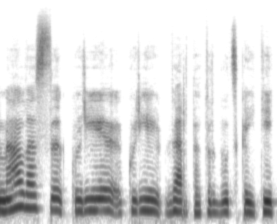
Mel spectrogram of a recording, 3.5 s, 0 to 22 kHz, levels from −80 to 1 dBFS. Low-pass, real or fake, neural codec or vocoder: 19.8 kHz; fake; codec, 44.1 kHz, 2.6 kbps, DAC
